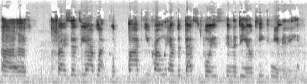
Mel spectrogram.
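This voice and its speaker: A woman's voice: mid-range voice, level tone, normal speed, bright, forceful tone, a little hiss or hum, poor audio. A woman chatting casually as a co-host on a gaming stream, in a playful, teasing way. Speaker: stream co-host reading chat comments.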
